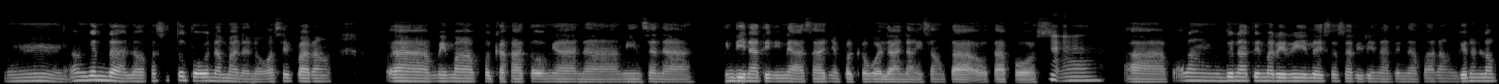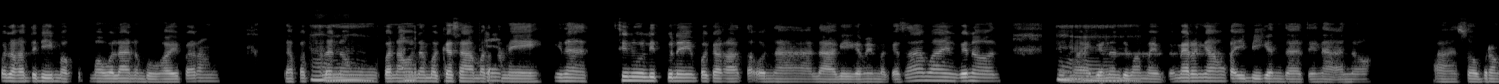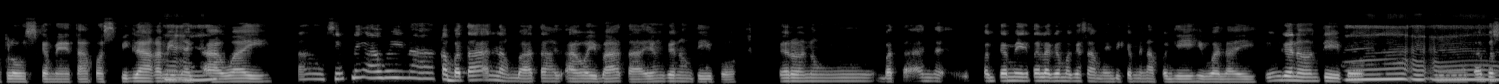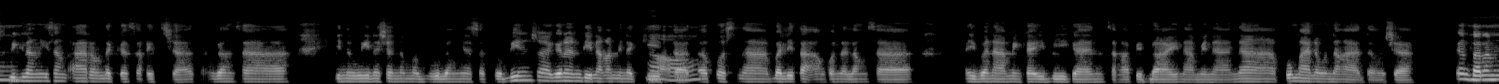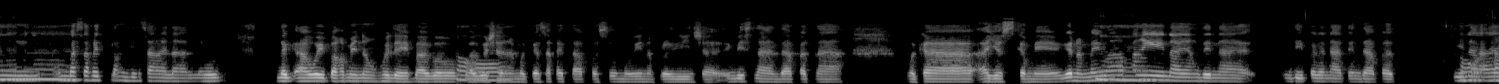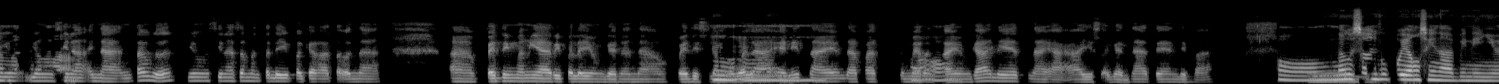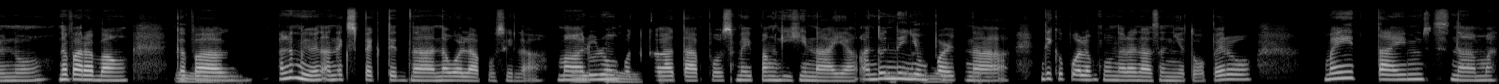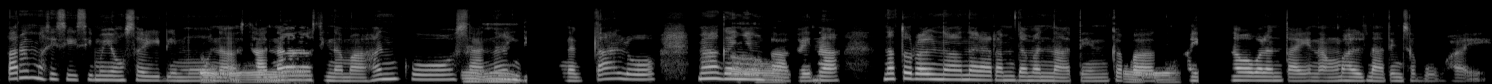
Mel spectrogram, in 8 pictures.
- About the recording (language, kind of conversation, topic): Filipino, unstructured, Ano ang mga aral na natutunan mo mula sa pagkawala ng isang mahal sa buhay?
- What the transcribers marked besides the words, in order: tapping; other background noise; alarm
